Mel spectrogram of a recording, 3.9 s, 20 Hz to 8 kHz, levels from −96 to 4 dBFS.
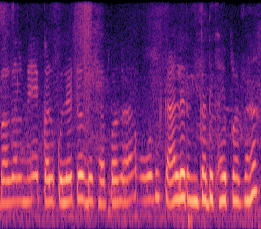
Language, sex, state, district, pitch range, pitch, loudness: Hindi, female, Jharkhand, Garhwa, 275-295 Hz, 280 Hz, -17 LUFS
